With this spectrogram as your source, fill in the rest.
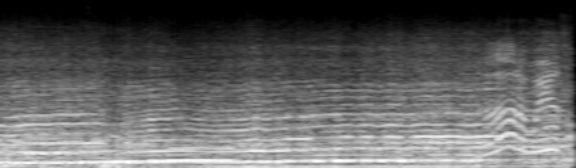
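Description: A Fiat race car accelerates with its wheels spinning, a loud, close engine tone climbing steadily with a strained, wavering whine, under continuous race commentary.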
